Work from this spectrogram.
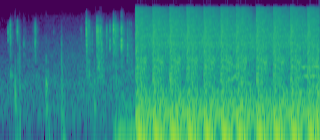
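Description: Rapid automatic gunfire from a weapon in GTA The Lost and Damned, starting abruptly after quiet footsteps and continuing loud and steady as a dense burst of shots.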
